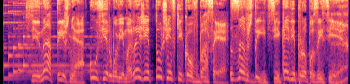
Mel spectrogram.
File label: ukrainian commercial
